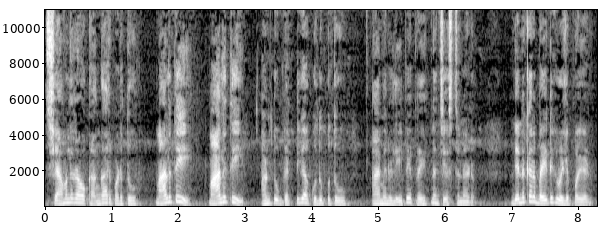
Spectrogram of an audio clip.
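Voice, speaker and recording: A woman storyteller reading a scripted story aloud in a steady, even way. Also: lowish voice, brisk, slight background noise.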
